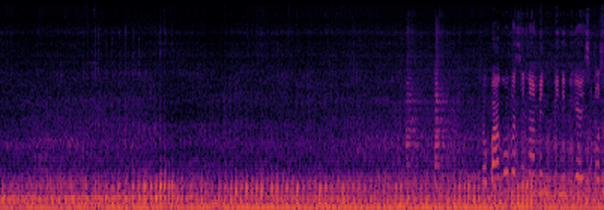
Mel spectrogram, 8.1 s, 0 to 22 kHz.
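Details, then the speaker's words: Kawasaki Z400 after backfire repair; it previously backfired when ridden hard. On the street test ride it pulls away with a smooth, even exhaust note, no pops or bangs as throttle changes. Backfire gone. "para ma-secure tayo bago namin inaano inaano muna namin ah o wala na nga wala na nga siyang backfire tine-testing muna namin"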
